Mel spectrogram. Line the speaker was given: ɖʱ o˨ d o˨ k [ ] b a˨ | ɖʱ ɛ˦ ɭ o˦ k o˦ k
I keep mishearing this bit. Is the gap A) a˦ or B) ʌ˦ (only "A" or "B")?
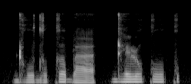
B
